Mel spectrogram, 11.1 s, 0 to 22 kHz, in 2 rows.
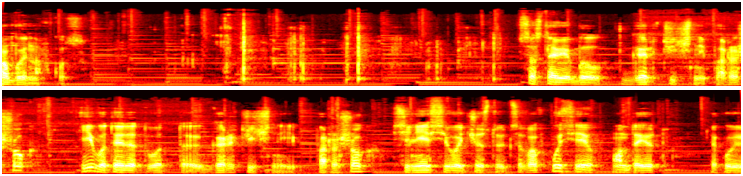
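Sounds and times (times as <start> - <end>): background music with bass: 0.0 - 11.0
croutons crunching being chewed: 1.2 - 3.9.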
